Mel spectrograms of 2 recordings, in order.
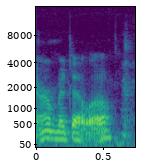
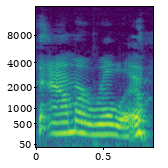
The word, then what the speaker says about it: Amarillo: Citra arello and Mosaic I always really want to say armadillo Amarillo I still said it wrong armadillo from amarill I really want to say armadillo and my brain just stops on it so Amarillo and Mosaic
